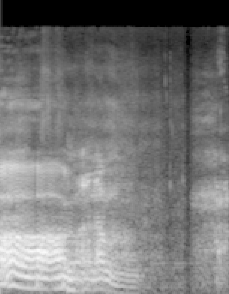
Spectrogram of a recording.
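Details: Siberian Husky named Sasha talking indoors, seemingly upset that her owner must go to work: a long, drawn-out, wavering howl-like moan with rich harmonics that fades away, then a brief higher whine, in a small room.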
